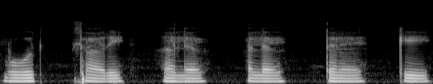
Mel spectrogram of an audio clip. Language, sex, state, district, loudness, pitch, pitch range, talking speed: Hindi, male, Rajasthan, Jaipur, -17 LUFS, 140 Hz, 140-145 Hz, 85 wpm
